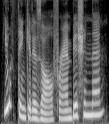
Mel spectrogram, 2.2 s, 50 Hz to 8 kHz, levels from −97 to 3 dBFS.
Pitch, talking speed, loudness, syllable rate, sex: 225 Hz, 220 wpm, -16 LUFS, 5.3 syllables/s, female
